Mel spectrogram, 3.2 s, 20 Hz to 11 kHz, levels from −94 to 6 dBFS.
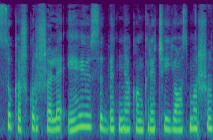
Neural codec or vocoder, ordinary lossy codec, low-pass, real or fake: vocoder, 44.1 kHz, 128 mel bands every 256 samples, BigVGAN v2; MP3, 64 kbps; 9.9 kHz; fake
